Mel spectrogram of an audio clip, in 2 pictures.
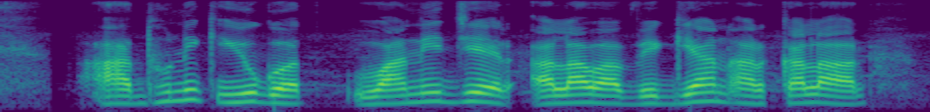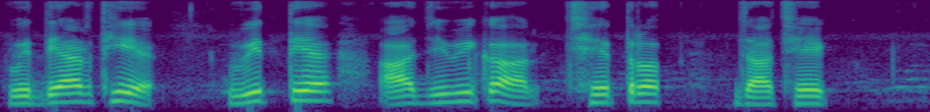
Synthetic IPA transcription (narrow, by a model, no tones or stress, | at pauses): a̰ːd̪ʱunikjuɡɔt̪ | ʋanid͡ʒeɾəlaʋaʋɪɡjanaɾkəlaɾ | ʋɪd̪jaːɾt̪ʰijə | ʋɪt̪jəa̰d͡ʒiʋikaɾt͡ʃʰeːt̪ɾɔt̪̚ | d͡ʒaːt͡ʃʰek̚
